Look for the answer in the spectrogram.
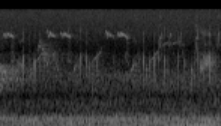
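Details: Common starling during courtship and mating: a varied medley of thin high whistles, some slurred downward, mixed with quick clicks and buzzy chatter, over a steady low rumble of background noise.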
